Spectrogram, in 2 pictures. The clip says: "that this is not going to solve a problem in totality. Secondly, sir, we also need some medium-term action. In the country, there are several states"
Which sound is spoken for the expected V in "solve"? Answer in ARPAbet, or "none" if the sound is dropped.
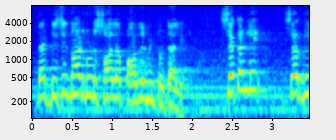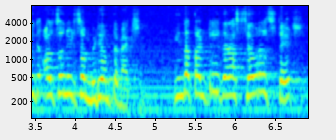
none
